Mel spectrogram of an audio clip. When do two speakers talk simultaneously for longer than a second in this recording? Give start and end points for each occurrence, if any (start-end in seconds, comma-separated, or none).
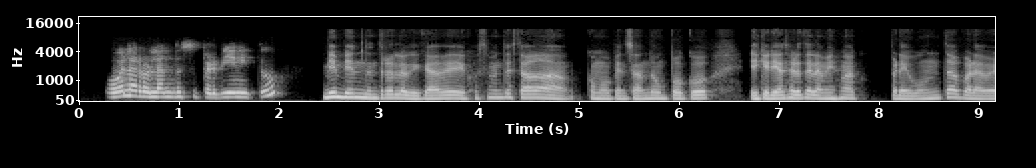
none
